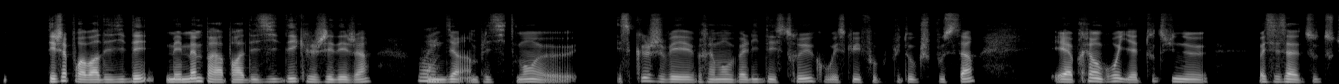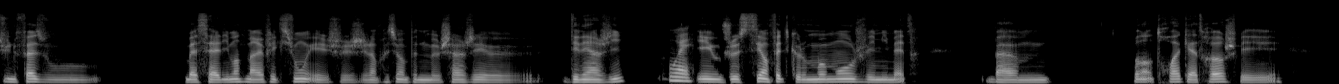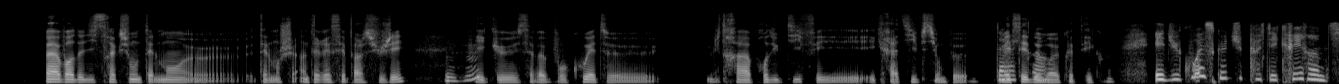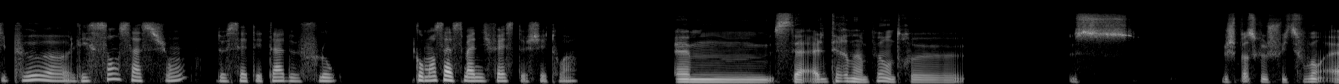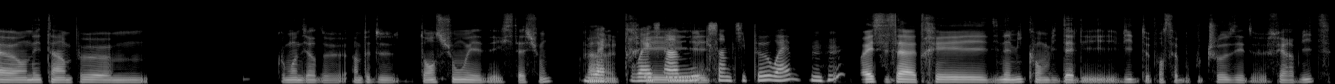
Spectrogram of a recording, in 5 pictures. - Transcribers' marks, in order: none
- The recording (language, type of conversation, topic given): French, podcast, Qu’est-ce qui te met dans un état de création intense ?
